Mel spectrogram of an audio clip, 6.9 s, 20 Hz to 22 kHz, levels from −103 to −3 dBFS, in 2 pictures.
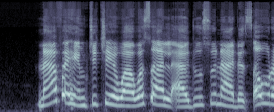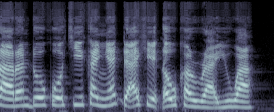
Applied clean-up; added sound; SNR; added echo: none; none; none; none.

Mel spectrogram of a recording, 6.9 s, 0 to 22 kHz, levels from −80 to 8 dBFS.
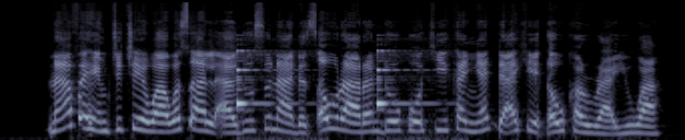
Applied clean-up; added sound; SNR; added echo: none; Keyboard (musical); -1 dB; none.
